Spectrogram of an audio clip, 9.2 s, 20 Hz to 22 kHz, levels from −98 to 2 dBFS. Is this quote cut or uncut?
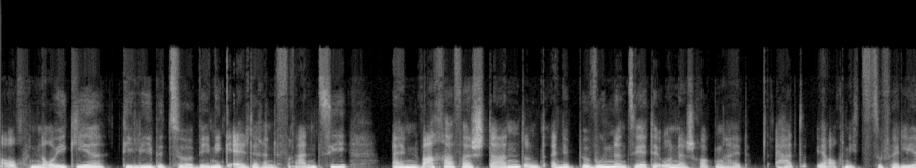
uncut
